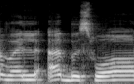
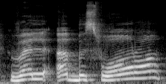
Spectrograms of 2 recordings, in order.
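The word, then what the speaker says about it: والأبصار: والابصار, با پہ کلکلا ہو رہا ہے کیونکہ با حروف کلکلا میں شامل ہے. قاف, طا, با, جیم, دال, یہ وہ 5 حروف ہیں کہ جب ان کے اوپر جزم آ جائے تو یہاں پہ کلکلا ہوتا ہے.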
